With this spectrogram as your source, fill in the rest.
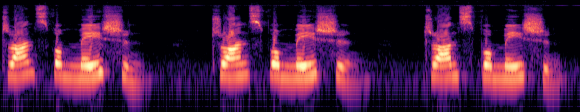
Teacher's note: ma and that's also one of the winner vowel sounds so you're supposed to stress on ma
